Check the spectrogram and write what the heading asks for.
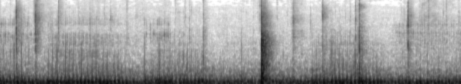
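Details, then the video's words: Sleeping cat with a soft, low, rhythmic purr near a fireplace, with light crackling and one sharp snap of burning wood partway through. "Sleeping Cat 🐱💤Fireplace & Soft Purring"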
